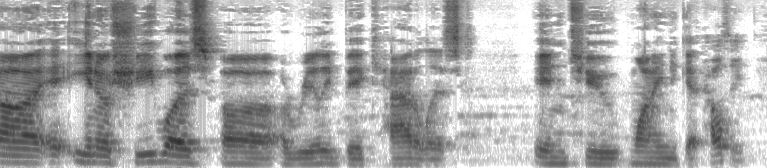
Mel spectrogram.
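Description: In a very clean recording with a silent background, a man with a normal speaking voice talks at a fairly slow pace, with medium pitch and ordinary pitch variation. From New Jersey. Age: 40s. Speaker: banker. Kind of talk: casual interview. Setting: gym.

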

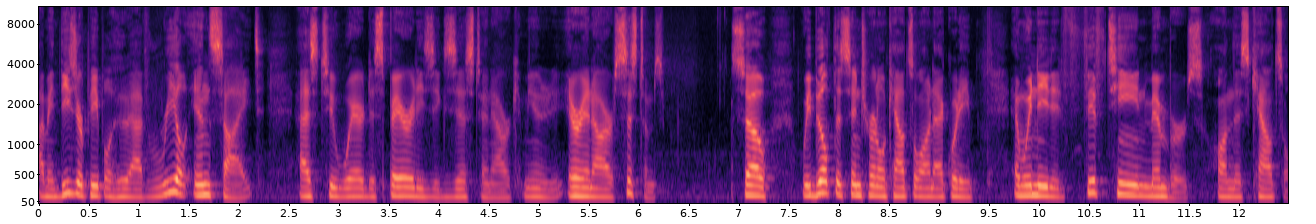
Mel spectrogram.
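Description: On a very clean recording with a silent background, a man with an American accent speaks at a moderate pace in a fairly high pitch with ordinary pitch variation. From Oklahoma City, Oklahoma. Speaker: state agency director. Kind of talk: interview. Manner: hesitant, many fillers.

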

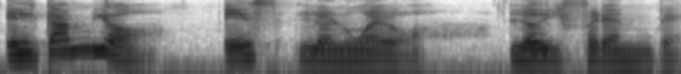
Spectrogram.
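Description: A woman speaks with a Rioplatense accent at fairly low pitch. Her tone is animated over a quiet background. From Argentina, Buenos Aires. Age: 20s. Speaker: podcast host. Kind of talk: solo podcast monologue.

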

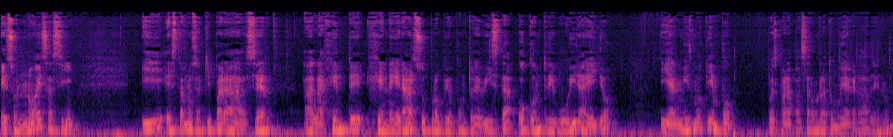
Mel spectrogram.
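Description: A man's somewhat breathy, dark and mellow voice at medium pitch, moderate pace and ordinary pitch variation. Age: 30s. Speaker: podcast co-host. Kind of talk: casual chat.

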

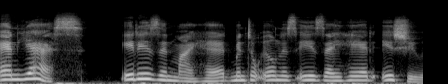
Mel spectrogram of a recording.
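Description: A woman talks at a fairly slow pace. Her voice has a medium pitch and a warm tone. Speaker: podcast host. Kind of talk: pep talk. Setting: solo podcast. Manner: warm, emphatic, direct and sassy, like a big-sister pep talk.

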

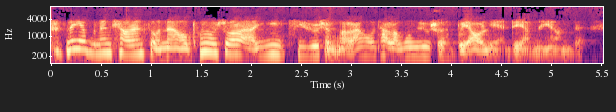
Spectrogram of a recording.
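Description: A woman speaks very fast with hardly any pauses, her fairly high pitch swinging very widely over noticeable background noise. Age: 30s. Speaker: caller. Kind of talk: phone-in advice call. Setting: phone call.

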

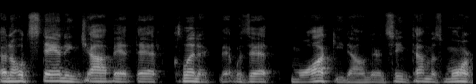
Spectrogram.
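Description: A somewhat breathy man speaks at a moderate pace with ordinary pitch variation. The background is quiet. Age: 50s. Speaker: high school coach and podcast co-host. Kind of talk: casual chat.

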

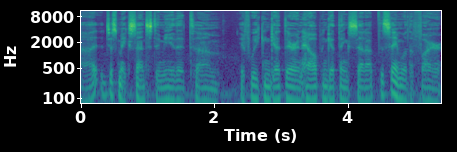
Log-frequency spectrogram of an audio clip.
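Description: Using vocal fry, a man with a Canadian accent talks at a fairly quick pace in a very deep, low pitch. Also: ordinary pitch variation. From Canada, Stratford, Ontario. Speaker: retired firefighter and former baseball player. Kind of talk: casual interview.

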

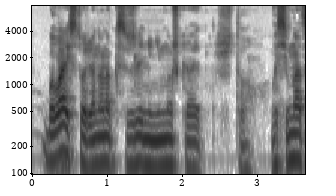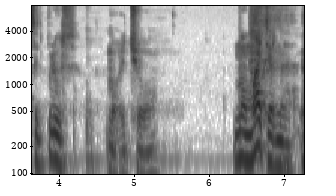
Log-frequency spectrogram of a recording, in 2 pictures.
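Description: A man with a medium pitch sounds somewhat breathy, with lively intonation. He talks at a fairly slow pace with long, frequent pauses. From Siberia, Omsk. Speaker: podcast host, former footballer. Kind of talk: casual interview chat.

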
